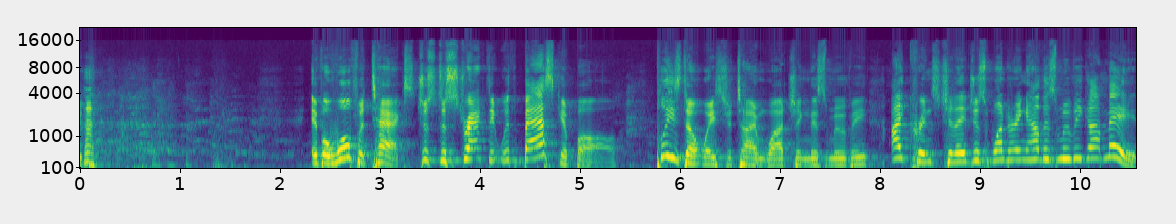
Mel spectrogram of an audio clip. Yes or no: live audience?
yes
